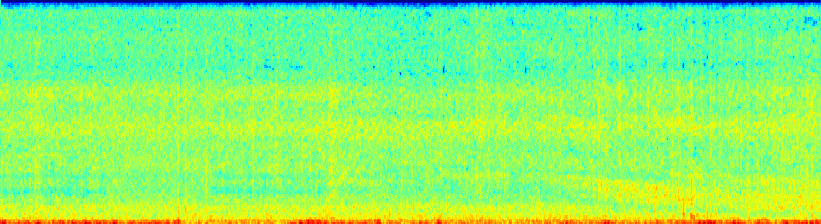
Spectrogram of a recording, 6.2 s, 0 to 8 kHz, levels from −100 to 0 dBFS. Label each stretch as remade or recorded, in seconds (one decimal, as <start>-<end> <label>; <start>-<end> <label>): 0.0-0.8 recorded; 0.8-1.6 remade; 1.6-6.2 recorded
